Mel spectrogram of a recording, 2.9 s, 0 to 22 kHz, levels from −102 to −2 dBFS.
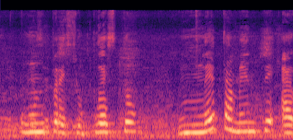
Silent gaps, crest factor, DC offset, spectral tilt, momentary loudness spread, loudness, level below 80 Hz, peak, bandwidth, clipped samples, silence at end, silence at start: none; 14 dB; under 0.1%; -6.5 dB/octave; 6 LU; -19 LUFS; -50 dBFS; -4 dBFS; 16 kHz; under 0.1%; 0 s; 0 s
